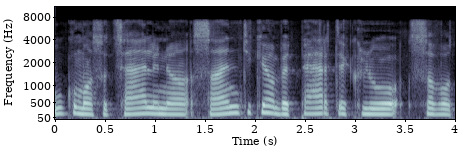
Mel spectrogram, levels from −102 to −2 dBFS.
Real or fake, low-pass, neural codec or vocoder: fake; 7.2 kHz; codec, 16 kHz, 8 kbps, FunCodec, trained on LibriTTS, 25 frames a second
